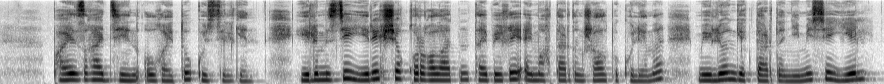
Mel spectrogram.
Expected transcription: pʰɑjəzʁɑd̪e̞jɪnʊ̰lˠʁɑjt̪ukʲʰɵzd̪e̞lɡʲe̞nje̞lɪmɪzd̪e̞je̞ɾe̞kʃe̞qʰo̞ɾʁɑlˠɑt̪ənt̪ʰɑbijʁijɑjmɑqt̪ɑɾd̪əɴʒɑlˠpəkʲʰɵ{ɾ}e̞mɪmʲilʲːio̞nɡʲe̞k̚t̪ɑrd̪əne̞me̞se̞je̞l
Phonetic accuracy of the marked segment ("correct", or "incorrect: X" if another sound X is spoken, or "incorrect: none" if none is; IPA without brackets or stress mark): incorrect: l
